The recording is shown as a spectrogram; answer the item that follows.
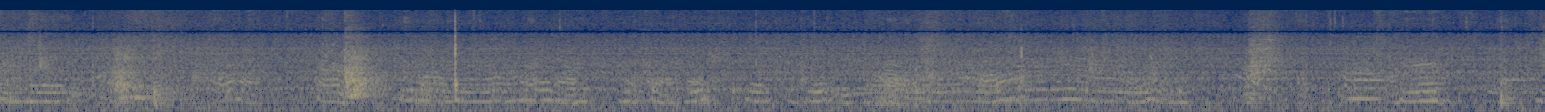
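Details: Several Dobermann puppies welcome their mother Jessica back from a walk with a steady stream of high, quavering whimpers and squeaks that overlap almost continuously, along with light knocks and scuffling.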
